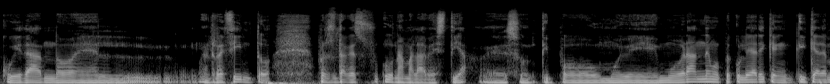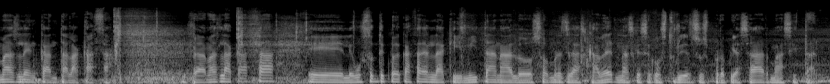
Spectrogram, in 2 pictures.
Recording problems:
squashed, flat; heavily, background pumping
household noises; loud; from 8.5 s on; 7 dB below the speech

